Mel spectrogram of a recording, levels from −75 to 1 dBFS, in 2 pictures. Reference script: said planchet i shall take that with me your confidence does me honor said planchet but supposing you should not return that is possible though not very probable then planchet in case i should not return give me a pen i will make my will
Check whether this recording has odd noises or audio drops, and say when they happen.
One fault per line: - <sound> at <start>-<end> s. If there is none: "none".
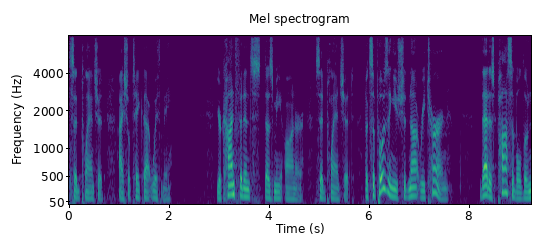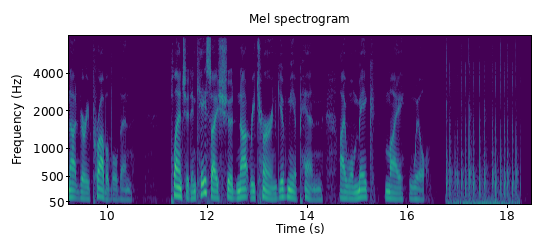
- tap at 16.8-18.3 s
